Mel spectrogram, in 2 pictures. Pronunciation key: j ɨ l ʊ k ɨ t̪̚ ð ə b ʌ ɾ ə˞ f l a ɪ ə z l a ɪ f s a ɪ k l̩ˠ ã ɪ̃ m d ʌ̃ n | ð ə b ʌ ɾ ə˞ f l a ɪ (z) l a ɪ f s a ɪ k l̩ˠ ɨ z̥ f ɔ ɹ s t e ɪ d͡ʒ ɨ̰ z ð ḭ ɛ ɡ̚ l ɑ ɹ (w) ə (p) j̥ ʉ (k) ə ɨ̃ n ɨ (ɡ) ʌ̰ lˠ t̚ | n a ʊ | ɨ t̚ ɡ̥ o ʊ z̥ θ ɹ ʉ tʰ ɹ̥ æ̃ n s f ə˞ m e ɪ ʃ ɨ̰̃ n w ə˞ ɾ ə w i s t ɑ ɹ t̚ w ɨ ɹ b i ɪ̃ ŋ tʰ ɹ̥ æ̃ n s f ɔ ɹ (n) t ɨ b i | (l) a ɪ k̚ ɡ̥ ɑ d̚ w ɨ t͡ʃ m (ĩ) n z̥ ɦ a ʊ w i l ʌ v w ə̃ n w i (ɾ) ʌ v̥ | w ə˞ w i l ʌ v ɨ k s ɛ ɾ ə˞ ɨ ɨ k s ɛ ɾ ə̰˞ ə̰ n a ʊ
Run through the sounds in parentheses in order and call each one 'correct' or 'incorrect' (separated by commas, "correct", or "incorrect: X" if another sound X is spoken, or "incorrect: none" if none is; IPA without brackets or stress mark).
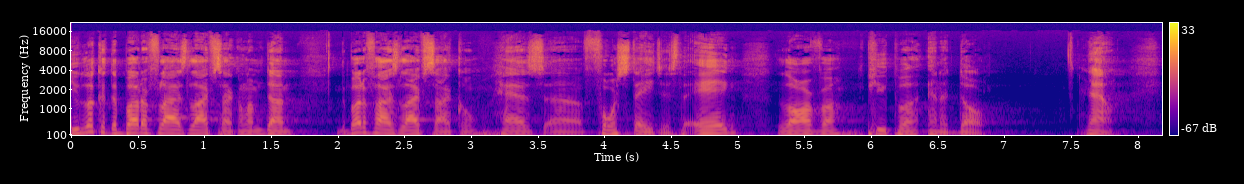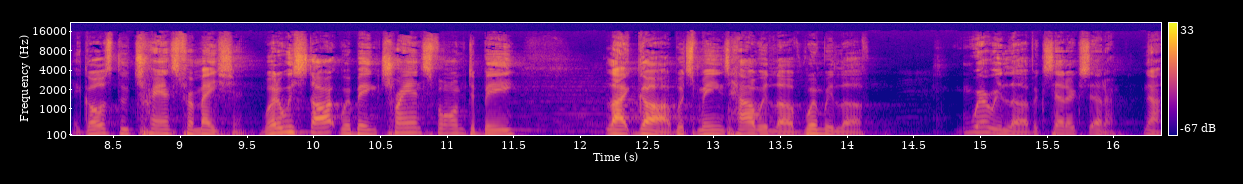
correct, incorrect: v, incorrect: pʰ, incorrect: p, incorrect: d, incorrect: m, correct, correct, incorrect: l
